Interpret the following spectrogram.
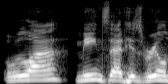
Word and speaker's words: Ole: So I do understand that this, along with Gator saying that he pronounces it Ulla, means that his real name is Ole Munch.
